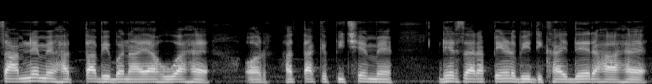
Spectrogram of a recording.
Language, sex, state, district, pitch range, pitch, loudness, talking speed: Hindi, male, Jharkhand, Garhwa, 120-135 Hz, 125 Hz, -15 LUFS, 185 wpm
